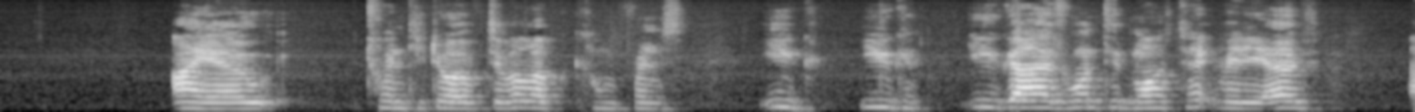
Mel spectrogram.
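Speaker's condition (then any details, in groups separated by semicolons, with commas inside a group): Cerebral palsy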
